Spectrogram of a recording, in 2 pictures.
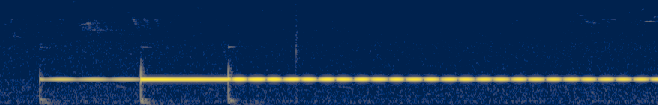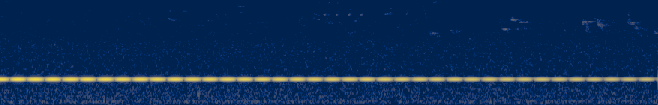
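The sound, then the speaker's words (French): A quartzophone is struck a few times, then holds one clear, crystalline mid-high tone that rings on for many seconds with a slow, wavering pulse, fading only slightly. No voices. “Le son spiralé cristallin du quartzophone participe à la fluidité qui revient à chaque respiration, dans votre rein droit, dans chacun de vos organes.”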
